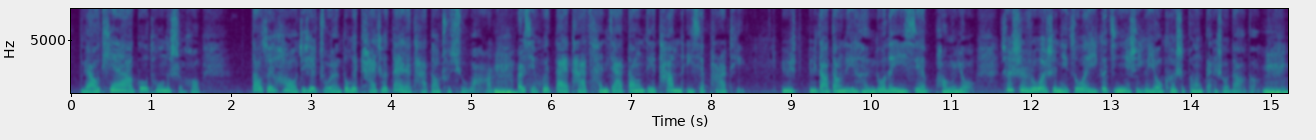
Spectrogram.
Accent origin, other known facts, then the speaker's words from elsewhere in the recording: China; 我是中国人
